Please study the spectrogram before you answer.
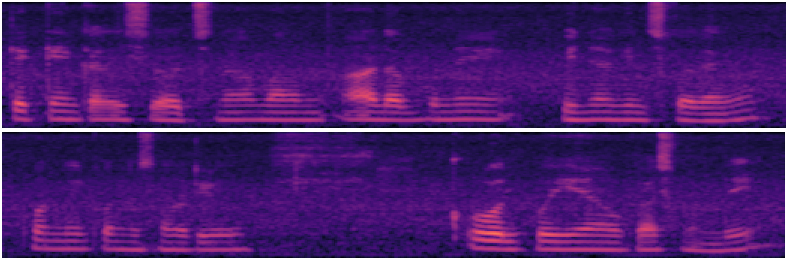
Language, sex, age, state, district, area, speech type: Telugu, male, 18-30, Andhra Pradesh, Eluru, rural, spontaneous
